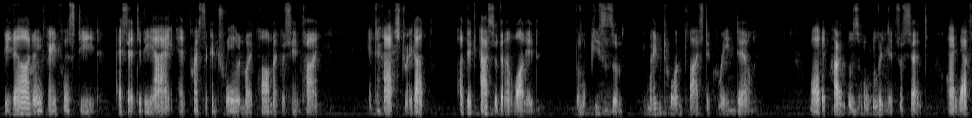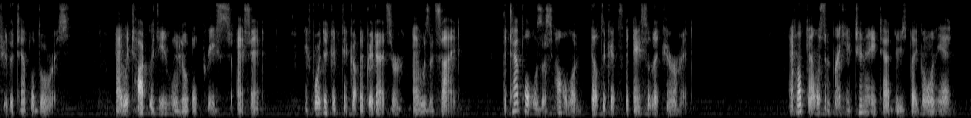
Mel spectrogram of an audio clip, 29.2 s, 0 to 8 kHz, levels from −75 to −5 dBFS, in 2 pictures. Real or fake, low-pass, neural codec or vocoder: fake; 7.2 kHz; autoencoder, 22.05 kHz, a latent of 192 numbers a frame, VITS, trained on one speaker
